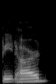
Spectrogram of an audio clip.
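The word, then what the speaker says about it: Beathard: CJ Bethard or whatever the Yeah. No, I think it's beat hard. I I believe it's pronounced beat hard.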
